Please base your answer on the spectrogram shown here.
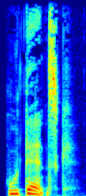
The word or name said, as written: udansk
